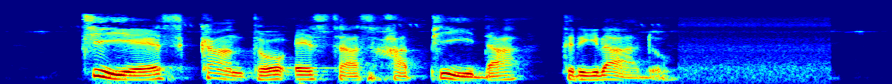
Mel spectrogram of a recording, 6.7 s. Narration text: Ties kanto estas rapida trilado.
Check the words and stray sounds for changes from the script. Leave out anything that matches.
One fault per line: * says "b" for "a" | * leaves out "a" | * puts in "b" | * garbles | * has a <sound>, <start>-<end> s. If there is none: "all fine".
all fine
